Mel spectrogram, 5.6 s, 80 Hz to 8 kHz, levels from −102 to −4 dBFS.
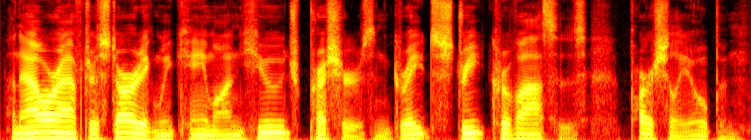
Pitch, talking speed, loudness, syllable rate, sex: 100 Hz, 160 wpm, -19 LUFS, 4.5 syllables/s, male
